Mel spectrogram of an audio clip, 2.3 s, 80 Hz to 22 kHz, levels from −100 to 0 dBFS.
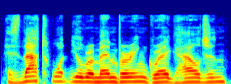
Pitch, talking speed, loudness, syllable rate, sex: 160 Hz, 180 wpm, -16 LUFS, 5.5 syllables/s, male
